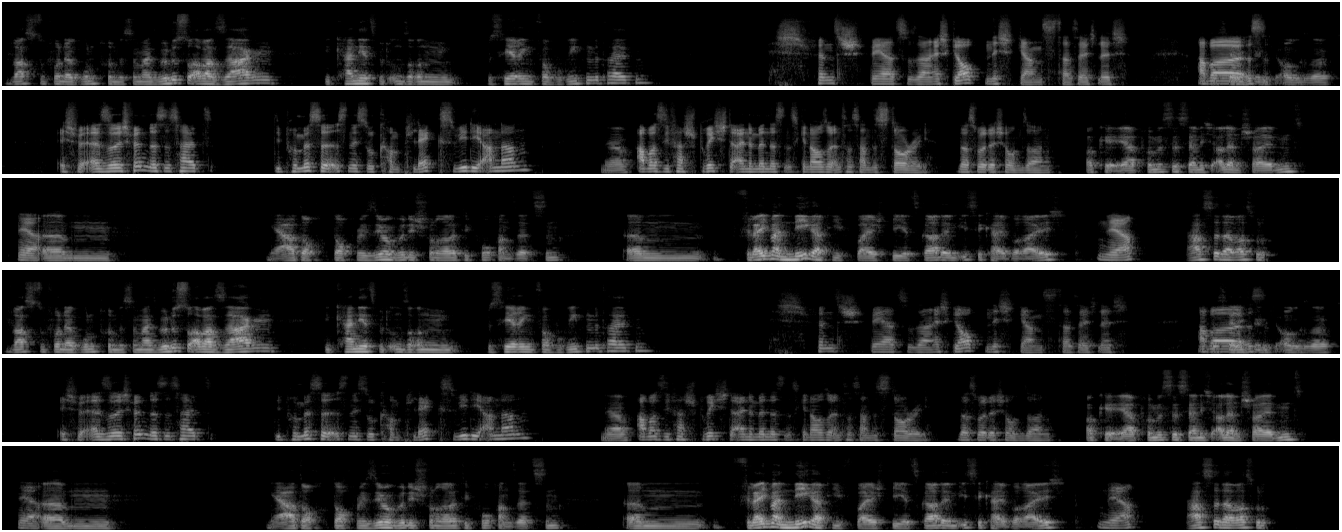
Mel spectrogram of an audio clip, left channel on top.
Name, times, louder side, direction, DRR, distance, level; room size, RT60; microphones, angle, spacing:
voice 1, 0.0-2.7 3.2-4.6 4.9-6.5 12.3-13.3 19.4-19.7 24.2-26.4 27.1-27.9 29.4-32.4 33.0-33.8 34.2-37.4 38.6-39.4, right 2 dB, 15° right, 0.6 m, -33 dB
voice 2, 7.7-11.3 11.6-12.7 14.0-15.5 16.1-18.7 19.7-22.7 22.9-23.9 26.9-27.2 37.7-38.1, left 4 dB, 40° left, 0.4 m, -34 dB
3.3 x 2.4 x 4.0 m
head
